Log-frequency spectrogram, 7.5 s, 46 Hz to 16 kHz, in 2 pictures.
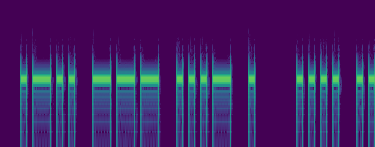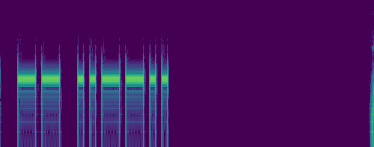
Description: Morse code, heard as a keyed tone, about 20 wpm, 700 Hz. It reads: LOVE HIM?
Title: Sentences from Top 1100 Words 20wpm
